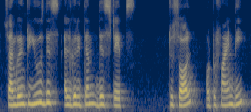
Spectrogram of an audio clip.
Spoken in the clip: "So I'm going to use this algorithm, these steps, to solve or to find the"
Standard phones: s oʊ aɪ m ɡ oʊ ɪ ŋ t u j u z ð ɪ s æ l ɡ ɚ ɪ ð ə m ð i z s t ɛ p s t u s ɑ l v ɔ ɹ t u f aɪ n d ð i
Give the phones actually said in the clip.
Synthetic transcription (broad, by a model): s oʊ aɪ m ɡ oʊ ɪ ŋ t u j u z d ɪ s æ l ɡ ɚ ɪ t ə m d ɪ s t ɛ p s t u s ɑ l ɔ ɹ t u f aɪ n d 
